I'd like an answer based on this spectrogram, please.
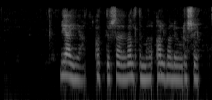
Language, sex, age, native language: Icelandic, female, 50-59, Icelandic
